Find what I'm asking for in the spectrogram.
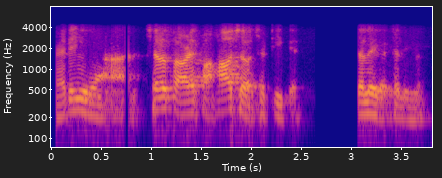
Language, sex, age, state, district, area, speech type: Hindi, male, 18-30, Madhya Pradesh, Jabalpur, urban, conversation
